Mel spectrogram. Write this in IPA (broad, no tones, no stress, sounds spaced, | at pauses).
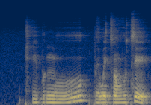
kʰ i p ɯ ŋ͡m uː | p ɛ̤ w e t͡s ɔ̃ v u t͡s e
